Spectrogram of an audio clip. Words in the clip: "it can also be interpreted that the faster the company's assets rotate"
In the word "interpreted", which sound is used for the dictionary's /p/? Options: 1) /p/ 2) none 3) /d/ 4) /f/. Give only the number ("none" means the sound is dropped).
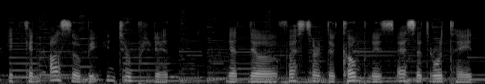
1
